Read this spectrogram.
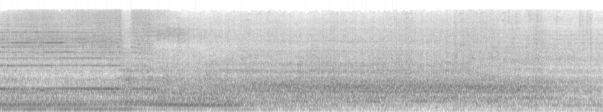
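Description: Train wheels clatter and rumble over the rails.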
